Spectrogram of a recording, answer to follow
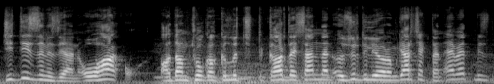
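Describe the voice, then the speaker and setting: Brief: high-voiced, rapid young man, excitable game role-play, faint game ambience behind. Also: faint music behind. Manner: excitable, exasperated, exclaiming. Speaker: gamer role-playing in a game.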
